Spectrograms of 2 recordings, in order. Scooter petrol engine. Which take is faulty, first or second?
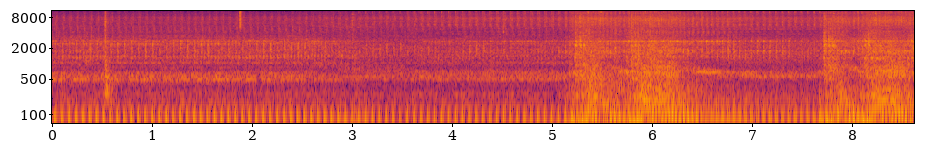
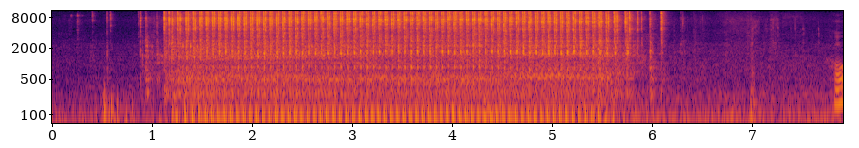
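second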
